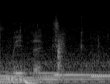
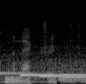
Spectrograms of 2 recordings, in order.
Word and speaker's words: Manectric: I think it's Manectric. Yep. I pronounce it as Manectric ever since.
